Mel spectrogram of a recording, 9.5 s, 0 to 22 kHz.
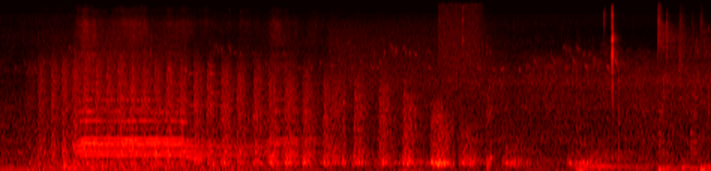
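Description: Train in the video game Railway Empire 2: a steady rumbling run with a sustained horn blast early on, rhythmic clattering pulses through the middle, and a brief metallic click near the end, all fairly quiet and without talk.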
